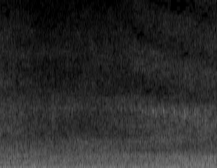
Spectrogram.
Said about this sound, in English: It's really busy on the road this morning.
